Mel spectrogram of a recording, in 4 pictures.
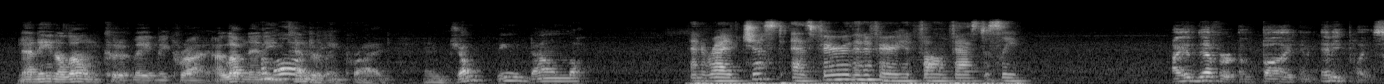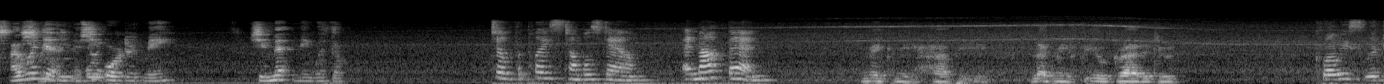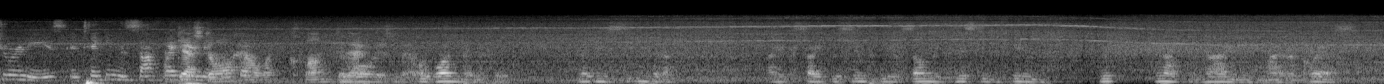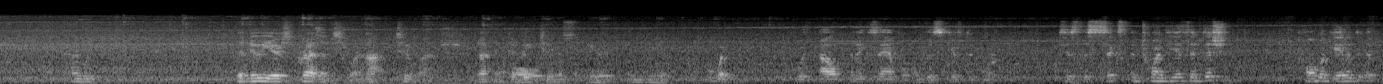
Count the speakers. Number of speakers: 8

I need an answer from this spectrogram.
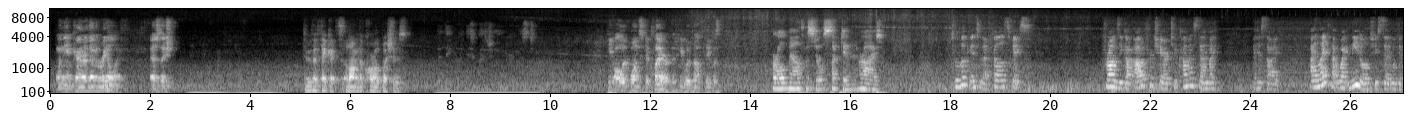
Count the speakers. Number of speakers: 7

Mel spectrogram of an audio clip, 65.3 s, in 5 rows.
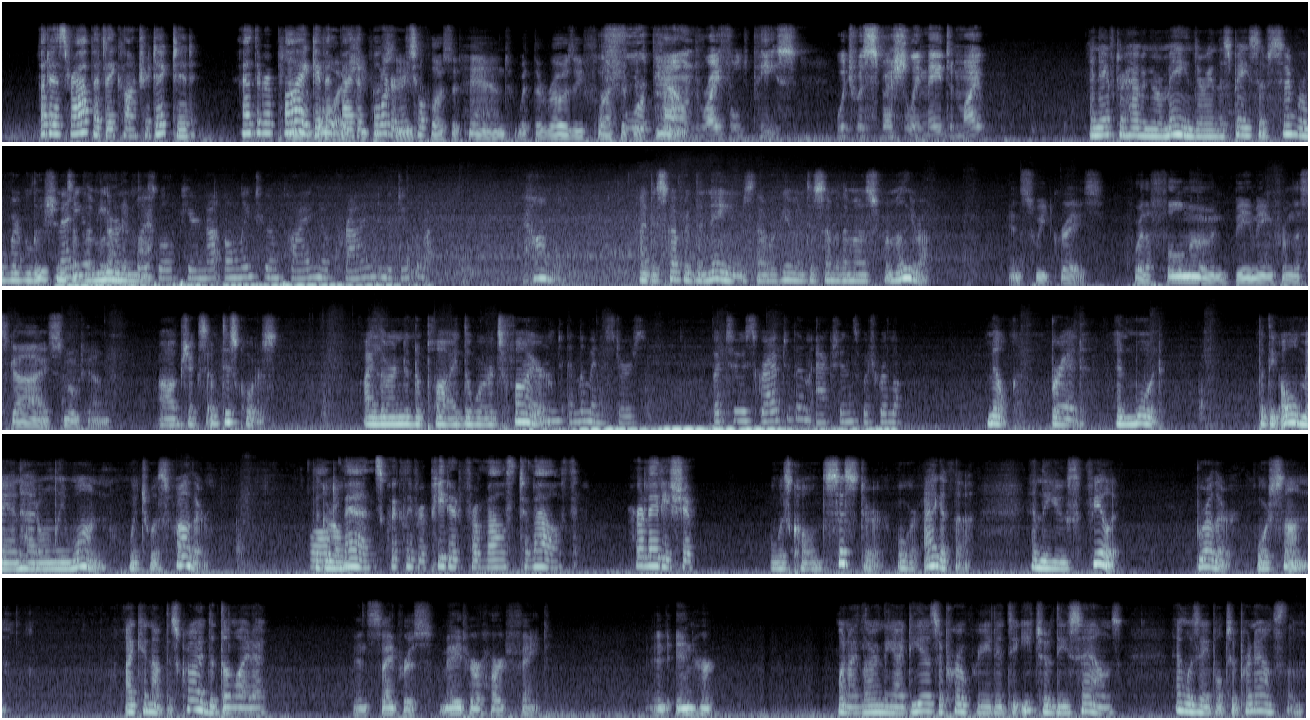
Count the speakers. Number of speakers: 5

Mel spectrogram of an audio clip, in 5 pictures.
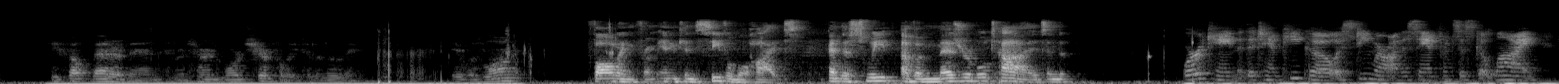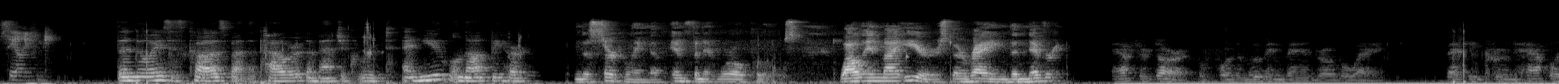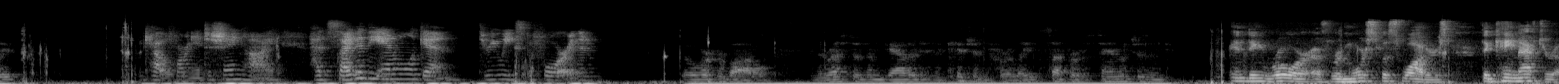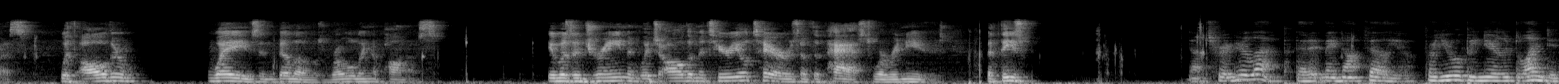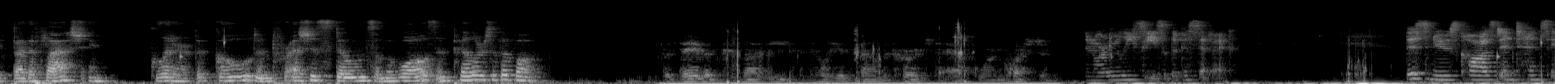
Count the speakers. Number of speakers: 4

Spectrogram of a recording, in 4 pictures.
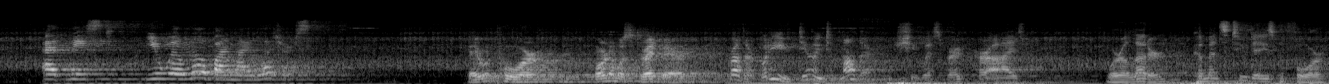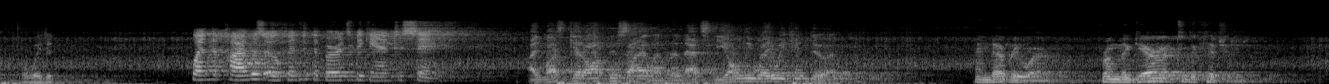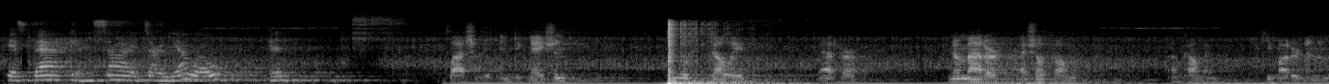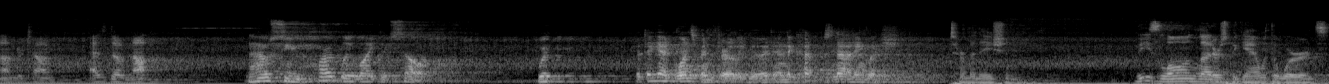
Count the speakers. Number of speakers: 8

